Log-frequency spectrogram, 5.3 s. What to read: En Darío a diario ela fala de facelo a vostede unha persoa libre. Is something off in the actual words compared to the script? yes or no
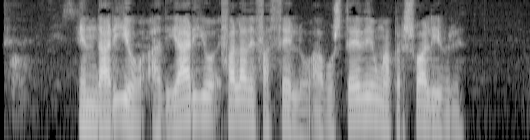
yes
